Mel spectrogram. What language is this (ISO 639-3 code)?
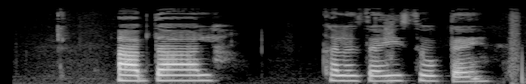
pus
